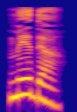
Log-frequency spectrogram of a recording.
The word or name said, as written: ಮೇದ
